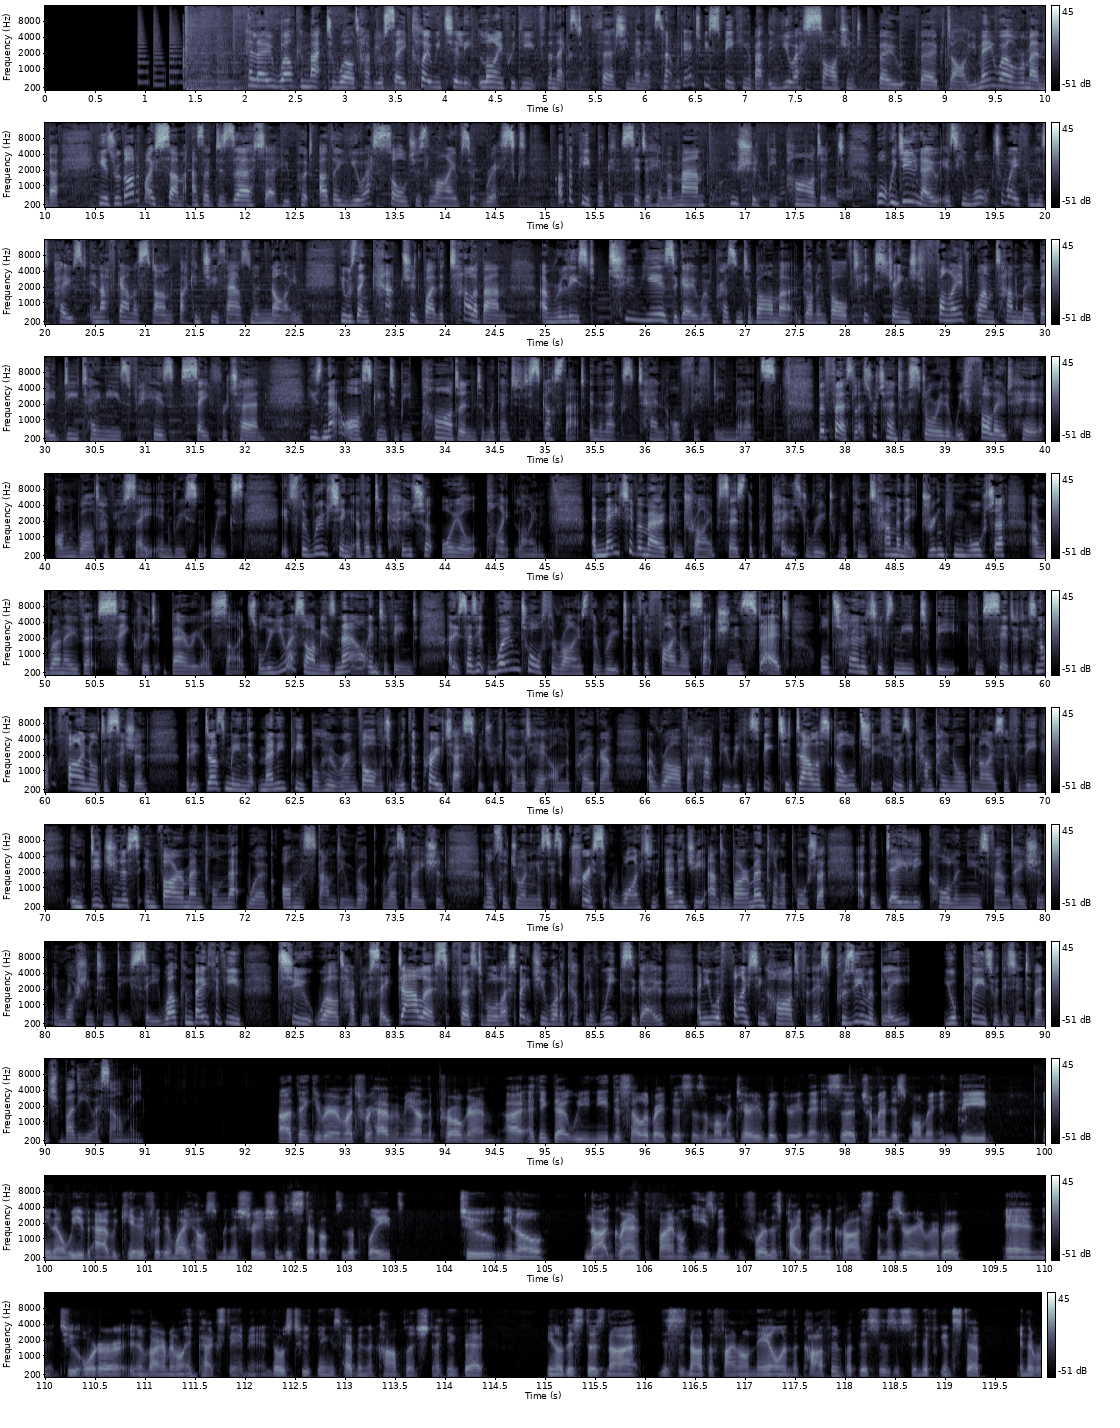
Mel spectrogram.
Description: The round table discussion addresses the protesters, the pipeline, the state and whether the pipeline can be rerouted.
